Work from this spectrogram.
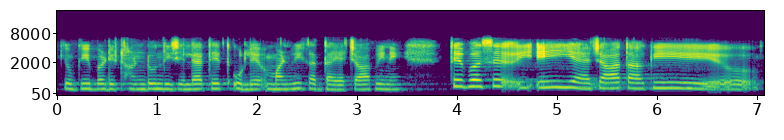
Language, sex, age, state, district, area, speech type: Dogri, female, 18-30, Jammu and Kashmir, Reasi, rural, spontaneous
